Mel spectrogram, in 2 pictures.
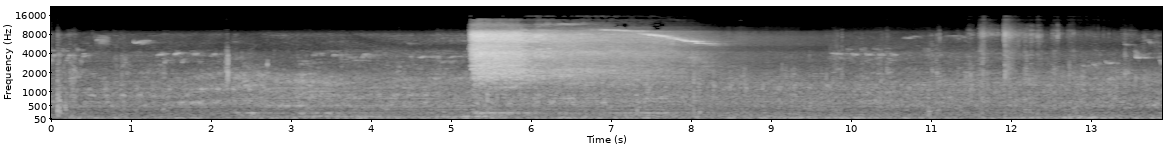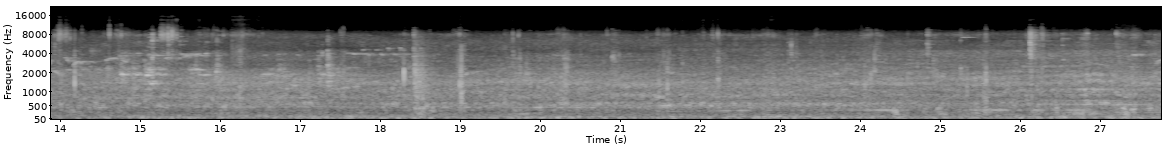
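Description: A sudden loud burst of compressed air venting from the standing train's air system about five seconds in. It hisses and dies away over about three seconds, with a falling whistle as the pressure drops. The rest is a faint outdoor background with scattered chirps.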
